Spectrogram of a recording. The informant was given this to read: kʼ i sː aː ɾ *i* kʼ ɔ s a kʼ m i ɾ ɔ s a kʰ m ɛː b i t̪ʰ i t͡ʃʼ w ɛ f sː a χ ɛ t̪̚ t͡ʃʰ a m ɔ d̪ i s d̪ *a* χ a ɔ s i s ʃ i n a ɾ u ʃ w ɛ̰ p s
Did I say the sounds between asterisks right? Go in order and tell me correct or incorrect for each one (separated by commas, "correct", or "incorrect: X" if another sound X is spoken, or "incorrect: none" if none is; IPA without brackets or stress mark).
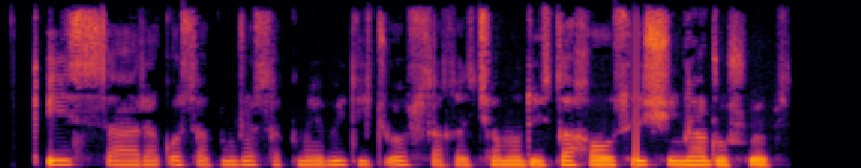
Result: incorrect: a, correct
